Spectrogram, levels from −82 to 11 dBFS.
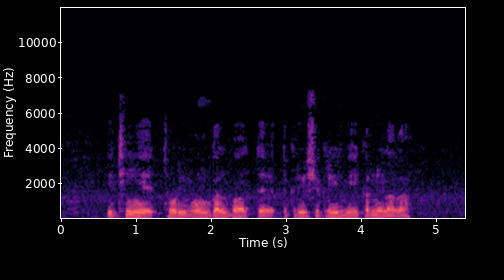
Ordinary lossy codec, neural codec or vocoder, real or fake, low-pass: MP3, 32 kbps; none; real; 7.2 kHz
